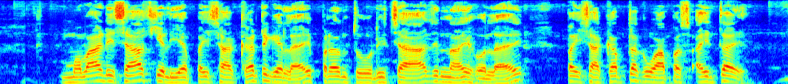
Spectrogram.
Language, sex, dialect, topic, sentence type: Magahi, male, Southern, banking, question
